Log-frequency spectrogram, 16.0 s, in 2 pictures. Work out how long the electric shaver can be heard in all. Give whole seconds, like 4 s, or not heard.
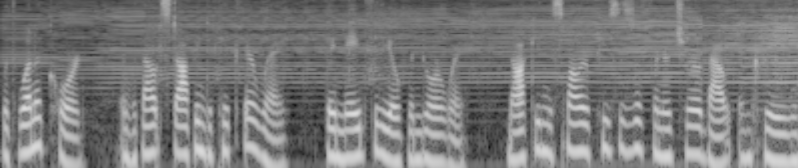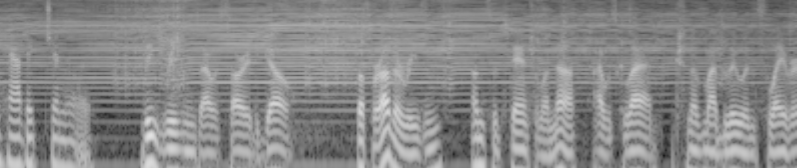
16 s.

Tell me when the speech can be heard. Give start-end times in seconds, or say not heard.
0.0-15.9.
